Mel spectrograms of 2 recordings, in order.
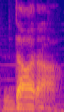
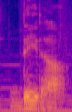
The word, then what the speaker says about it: data: Some people pronounce it as data, but it is incorrect. The correct pronunciation for the word is data.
